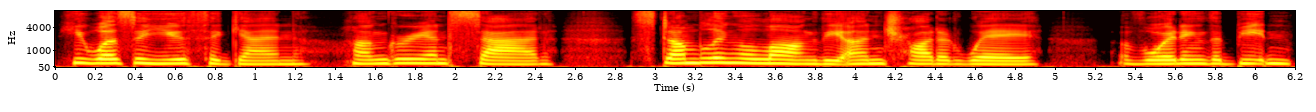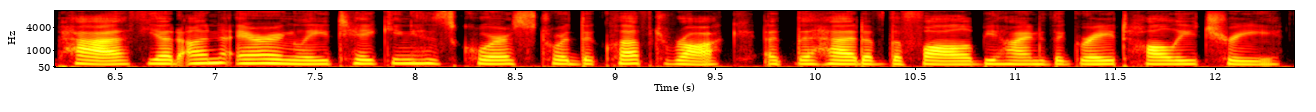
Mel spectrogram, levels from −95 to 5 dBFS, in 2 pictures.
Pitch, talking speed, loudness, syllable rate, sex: 215 Hz, 180 wpm, -19 LUFS, 4.9 syllables/s, female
